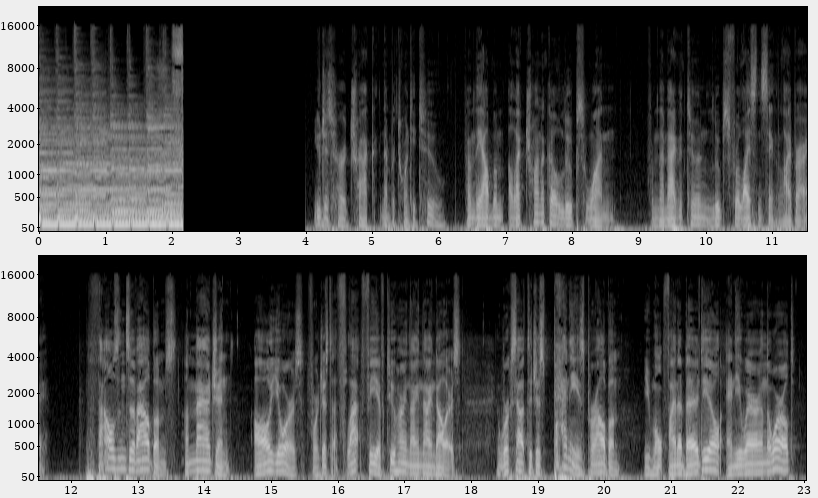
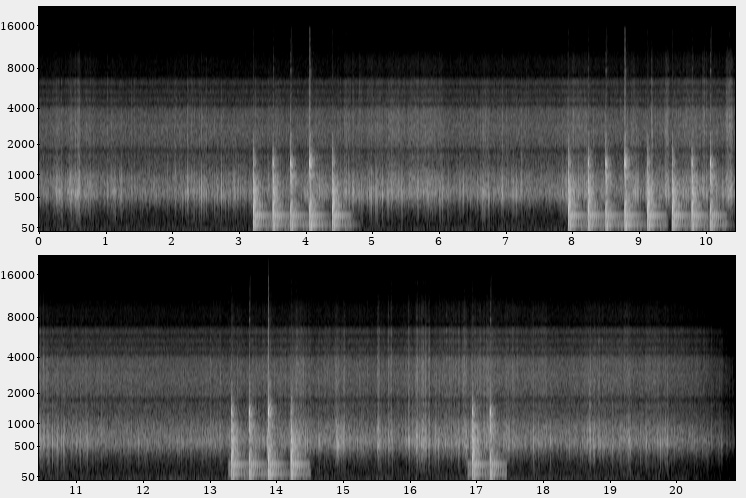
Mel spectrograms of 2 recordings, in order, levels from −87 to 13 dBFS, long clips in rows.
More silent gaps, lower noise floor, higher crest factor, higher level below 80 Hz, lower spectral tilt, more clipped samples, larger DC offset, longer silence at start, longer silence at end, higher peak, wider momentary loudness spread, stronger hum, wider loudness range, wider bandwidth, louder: first, 2.17-3.99 s vs none; second, -44 dBFS vs -48 dBFS; second, 18 dB vs 26 dB; first, -30 dBFS vs -42 dBFS; about the same, -6.5 dB/octave vs -6.5 dB/octave; neither; first, 0.7% vs under 0.1%; about the same, 0 s vs 0 s; second, 0.2 s vs 0.35 s; about the same, -2 dBFS vs 0 dBFS; second, 15 LU vs 18 LU; neither; about the same, 9 LU vs 8 LU; first, 16 kHz vs 11.5 kHz; first, -19 LUFS vs -24 LUFS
